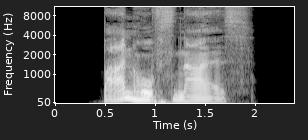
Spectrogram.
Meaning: strong/mixed nominative/accusative neuter singular of bahnhofsnah
- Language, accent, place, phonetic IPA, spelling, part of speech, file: German, Germany, Berlin, [ˈbaːnhoːfsˌnaːəs], bahnhofsnahes, adjective, De-bahnhofsnahes.ogg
